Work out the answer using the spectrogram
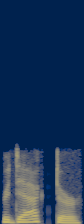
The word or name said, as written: redactor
